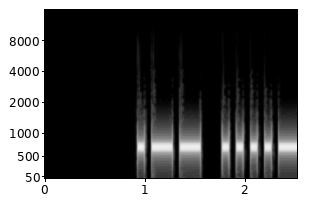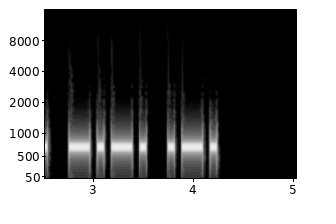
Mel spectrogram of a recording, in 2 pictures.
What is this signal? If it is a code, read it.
Morse code, heard as a keyed tone, about 17 wpm, 700 Hz. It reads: W4CR
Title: USA Call Signs - 4 Characters - 4x Character Spacing - 17wpm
